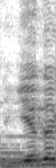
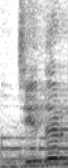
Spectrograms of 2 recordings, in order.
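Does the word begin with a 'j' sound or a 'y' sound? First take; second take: y sound; j sound. First: It begins with a 'y' sound and ends in 'a'. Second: It begins with a 'j' sound and ends in 'r'. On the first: The speaker calls it right. "इसको येदा येदा की तरह पढ़ रहे हैं" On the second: The speaker calls it wrong. "जिधर नहीं पढ़ रहे"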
